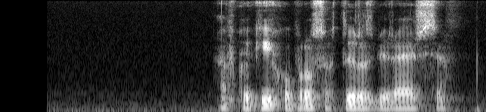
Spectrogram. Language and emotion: Russian, neutral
